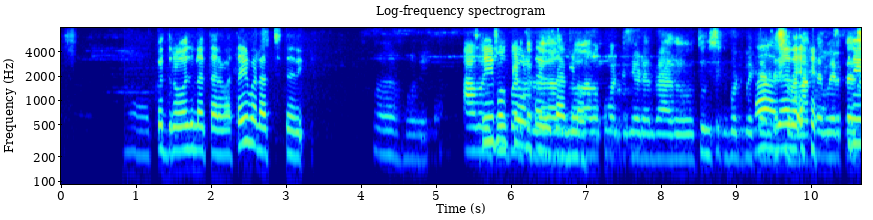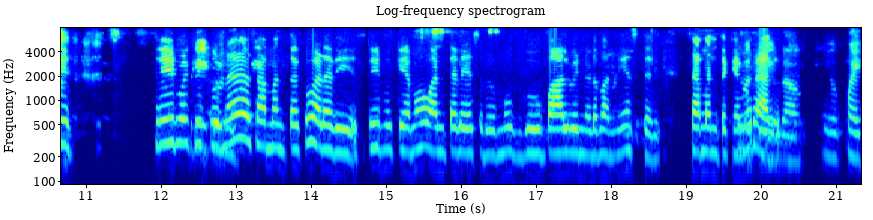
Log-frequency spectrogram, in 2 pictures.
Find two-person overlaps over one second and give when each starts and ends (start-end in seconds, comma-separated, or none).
5.5-7.0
